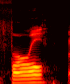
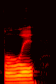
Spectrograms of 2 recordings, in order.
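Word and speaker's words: Ferrell: Cleveland Furl, that's how you say it, Furl, is third.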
